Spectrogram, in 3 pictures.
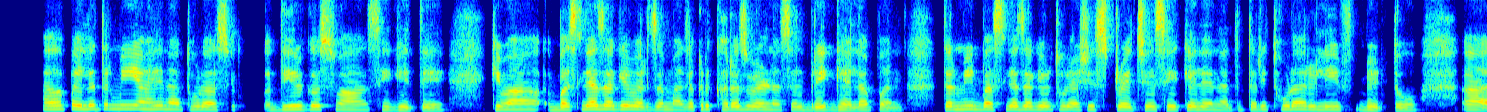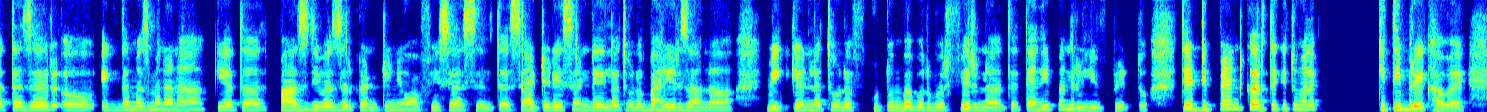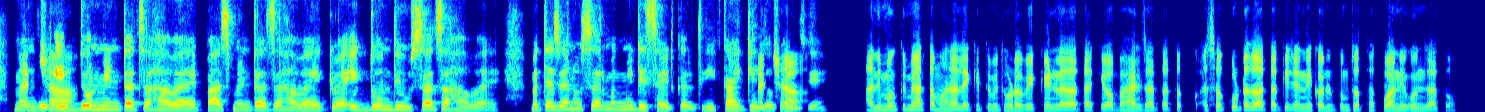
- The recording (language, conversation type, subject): Marathi, podcast, तुमचे शरीर आता थांबायला सांगत आहे असे वाटल्यावर तुम्ही काय करता?
- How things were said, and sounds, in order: other background noise; in English: "स्ट्रेचेस"; in English: "रिलीफ"; in English: "कंटिन्यू"; in English: "रिलीफ"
